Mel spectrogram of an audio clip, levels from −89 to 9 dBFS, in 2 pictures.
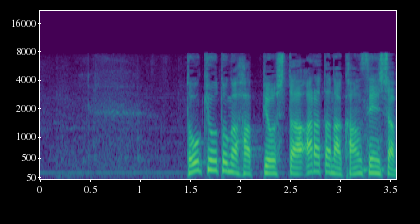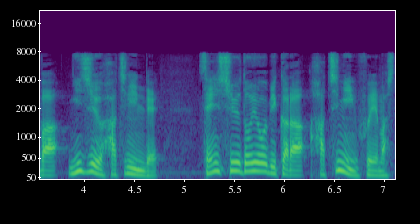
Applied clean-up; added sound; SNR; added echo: none; none; none; none.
